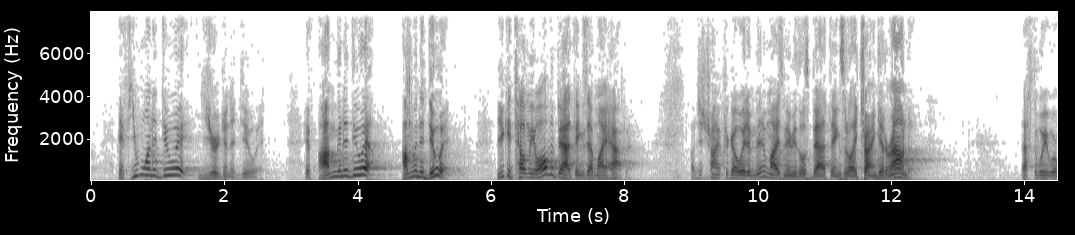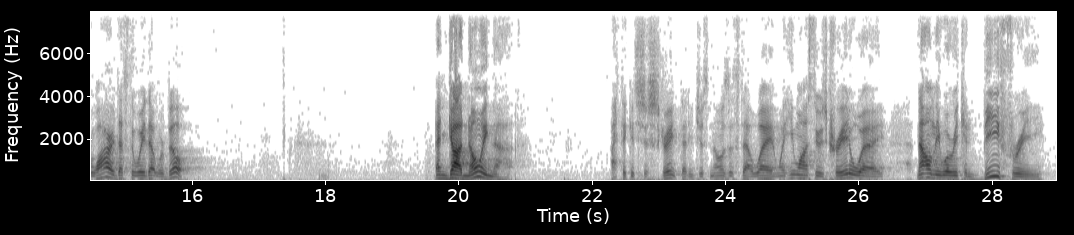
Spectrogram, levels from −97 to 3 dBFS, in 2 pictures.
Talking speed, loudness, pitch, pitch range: 205 wpm, -26 LUFS, 150 Hz, 130-175 Hz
